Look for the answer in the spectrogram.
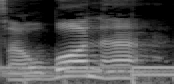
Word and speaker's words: Sawubona: Sawubona. – Sawubona. Did I say that right? – Yes, you did.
